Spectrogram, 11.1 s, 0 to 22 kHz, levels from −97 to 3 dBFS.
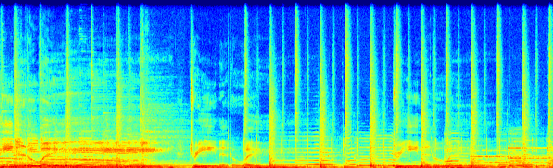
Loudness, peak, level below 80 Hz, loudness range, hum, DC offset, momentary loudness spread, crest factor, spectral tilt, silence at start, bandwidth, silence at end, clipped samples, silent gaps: -12 LUFS; 0 dBFS; -28 dBFS; 5 LU; none; under 0.1%; 8 LU; 12 dB; -6 dB/octave; 0 s; over 20 kHz; 0 s; under 0.1%; none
